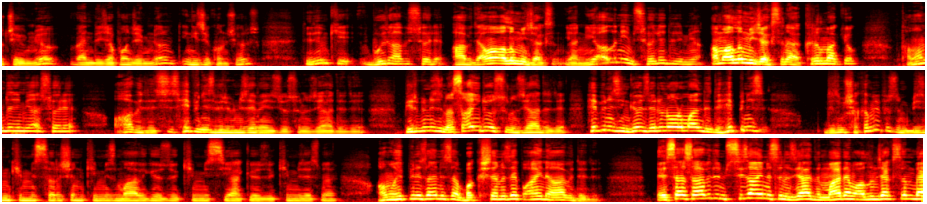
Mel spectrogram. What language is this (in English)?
Turkish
